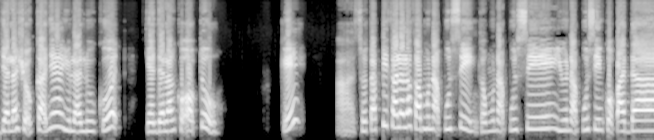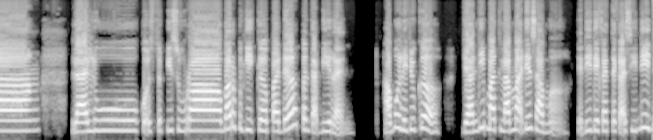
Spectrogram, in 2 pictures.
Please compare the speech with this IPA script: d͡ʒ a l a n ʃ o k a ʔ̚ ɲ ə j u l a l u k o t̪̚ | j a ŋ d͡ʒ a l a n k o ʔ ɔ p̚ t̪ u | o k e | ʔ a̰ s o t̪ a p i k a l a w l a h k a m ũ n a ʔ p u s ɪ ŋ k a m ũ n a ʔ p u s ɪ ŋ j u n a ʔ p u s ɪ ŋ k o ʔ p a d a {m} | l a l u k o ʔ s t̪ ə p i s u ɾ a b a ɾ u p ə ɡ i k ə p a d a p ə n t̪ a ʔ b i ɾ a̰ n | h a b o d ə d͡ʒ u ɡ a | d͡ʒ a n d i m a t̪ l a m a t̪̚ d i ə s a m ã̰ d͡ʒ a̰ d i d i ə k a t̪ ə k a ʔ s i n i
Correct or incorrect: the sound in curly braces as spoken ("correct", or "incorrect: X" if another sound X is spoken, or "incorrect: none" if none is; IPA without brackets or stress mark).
incorrect: ŋ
